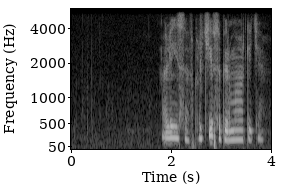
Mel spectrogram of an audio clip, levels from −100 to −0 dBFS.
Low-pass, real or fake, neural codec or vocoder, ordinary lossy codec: 5.4 kHz; real; none; none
